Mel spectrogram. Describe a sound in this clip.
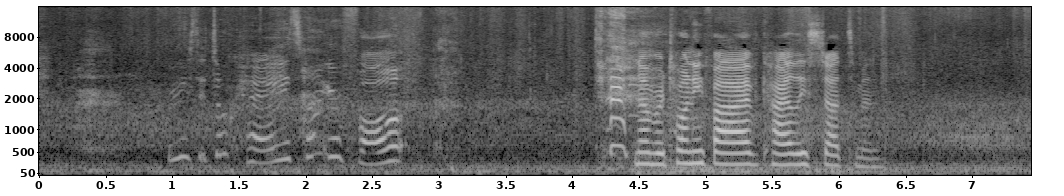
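A teenage girl speaks calmly into a microphone close by.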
